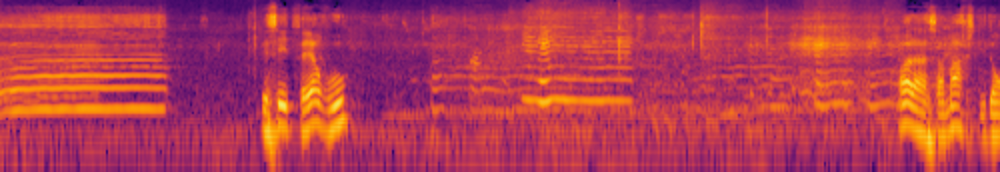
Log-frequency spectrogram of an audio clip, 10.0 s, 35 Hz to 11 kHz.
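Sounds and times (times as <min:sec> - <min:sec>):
voices: 0:00.0 - 0:10.0
people buzzing their lips: 0:04.1 - 0:09.6.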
